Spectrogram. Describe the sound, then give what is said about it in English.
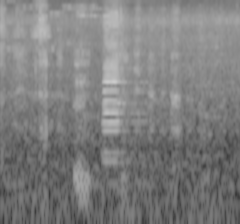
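Street traffic in Times Square, New York, with a steady rumble of passing vehicles and a short, bright car horn blast rising clearly above the noise. “Times Square is very noisy.”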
